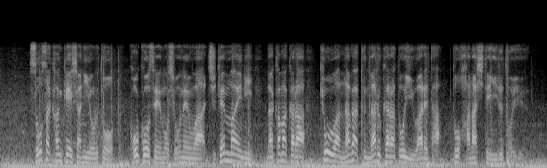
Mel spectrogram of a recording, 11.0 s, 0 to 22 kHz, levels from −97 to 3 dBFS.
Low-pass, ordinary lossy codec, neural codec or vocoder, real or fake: 7.2 kHz; Opus, 24 kbps; none; real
